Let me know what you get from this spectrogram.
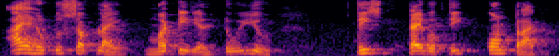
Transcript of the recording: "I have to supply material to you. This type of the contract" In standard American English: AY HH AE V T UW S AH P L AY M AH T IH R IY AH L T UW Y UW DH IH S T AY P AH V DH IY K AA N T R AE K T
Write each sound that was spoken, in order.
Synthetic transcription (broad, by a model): AY HH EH B T UW S AH P L AY M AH T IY R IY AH L T UW Y UW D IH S T AY P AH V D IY K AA N T R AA K T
